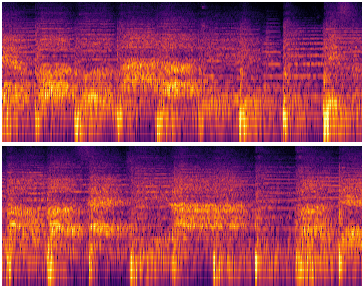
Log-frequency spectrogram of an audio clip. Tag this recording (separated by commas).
people marching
